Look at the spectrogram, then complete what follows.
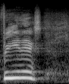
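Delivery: high, loud calling-out yell.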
